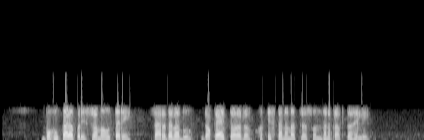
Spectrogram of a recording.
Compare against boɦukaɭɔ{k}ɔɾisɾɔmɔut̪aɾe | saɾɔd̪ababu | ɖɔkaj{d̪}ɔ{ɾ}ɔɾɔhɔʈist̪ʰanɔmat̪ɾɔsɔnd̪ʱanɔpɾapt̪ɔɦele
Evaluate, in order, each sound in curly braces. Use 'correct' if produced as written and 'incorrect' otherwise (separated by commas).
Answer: incorrect, incorrect, incorrect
